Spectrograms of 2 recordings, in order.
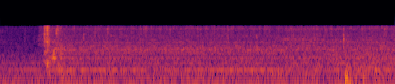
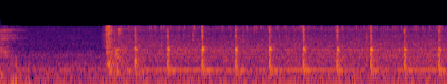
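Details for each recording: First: Frameworks ball lift after replacing the lower pulley wheel, whose worn bearings had caused knocking. Quiet, even running with only a couple of faint bumps and no repeating knock; it sounds smooth and healthy. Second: Frameworks ball lift, lower pulley wheel starting up: sharp regular knock about three times a second from the worn pulley bearing; sometimes the wheel hits the housing, this time the knock is inside the bearing. Repositioning the belt can sometimes stop it.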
